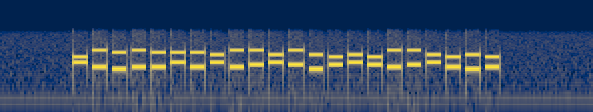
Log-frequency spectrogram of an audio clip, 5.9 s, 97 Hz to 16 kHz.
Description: DTMF, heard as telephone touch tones, dialled by machine, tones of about 150 ms. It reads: *B3B6#60BC0C2707BC0424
